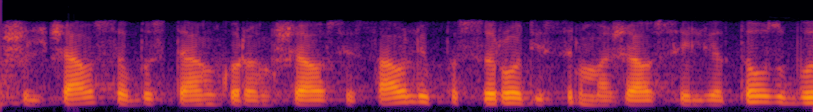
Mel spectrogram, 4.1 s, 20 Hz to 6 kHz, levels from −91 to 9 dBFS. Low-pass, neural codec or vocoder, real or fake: 5.4 kHz; none; real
